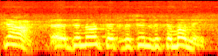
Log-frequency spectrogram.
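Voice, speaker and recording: High-voiced nervous shopkeeper. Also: male voice, lively intonation. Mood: anxious, eager. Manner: halting, stammering, flustered. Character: nervous, eager, fussy male store owner. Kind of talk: 1950s radio drama acting. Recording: hissy, phone-like old radio recording.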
